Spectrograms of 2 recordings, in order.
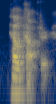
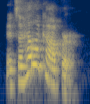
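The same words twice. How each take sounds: First: Said in the usual way. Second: Higher, cheerful mouse voice; Mickey explaining. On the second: Acted. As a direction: proudly show it off. Mickey names the machine.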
